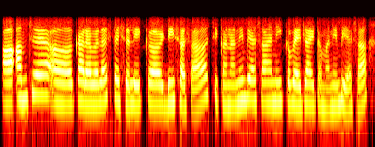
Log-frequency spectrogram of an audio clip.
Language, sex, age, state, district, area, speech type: Goan Konkani, female, 18-30, Goa, Quepem, rural, conversation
